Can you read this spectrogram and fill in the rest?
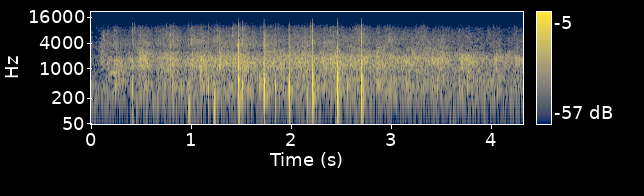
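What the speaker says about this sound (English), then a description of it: "Please give yourselves a round of applause." Audience applause at an alumni showcase gala: a soft, steady wash of clapping from a crowd, with a run of sharper individual claps standing out near the middle before it settles back to a low patter.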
